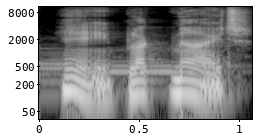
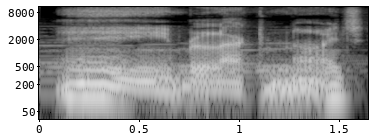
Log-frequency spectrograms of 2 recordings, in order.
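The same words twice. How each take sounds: First: It is read in a normal speaking voice. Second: It is said in a put-on character voice.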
